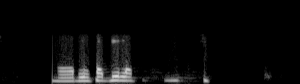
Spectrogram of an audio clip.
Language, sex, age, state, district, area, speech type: Santali, male, 30-45, Jharkhand, Seraikela Kharsawan, rural, conversation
